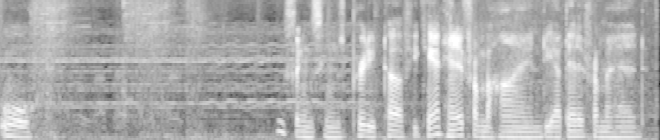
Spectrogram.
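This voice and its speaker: A man's voice: on the low side, flat delivery, normal speed. A man chatting casually and reacting as a player in an online role-play. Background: faint music.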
